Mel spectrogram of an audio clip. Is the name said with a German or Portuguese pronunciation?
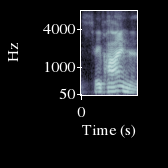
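German. The name is said with a German-style pronunciation. "Em alemão, a pronúncia de Savigny é outra coisa"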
